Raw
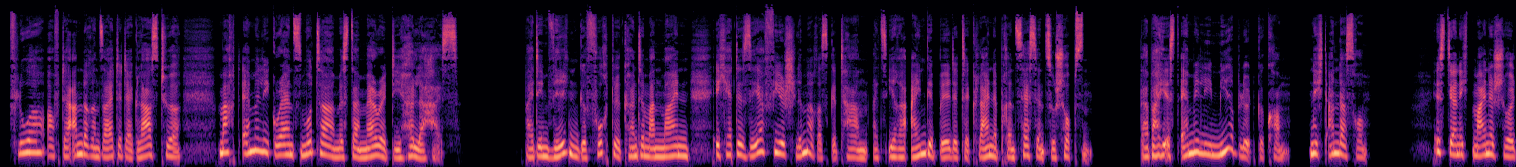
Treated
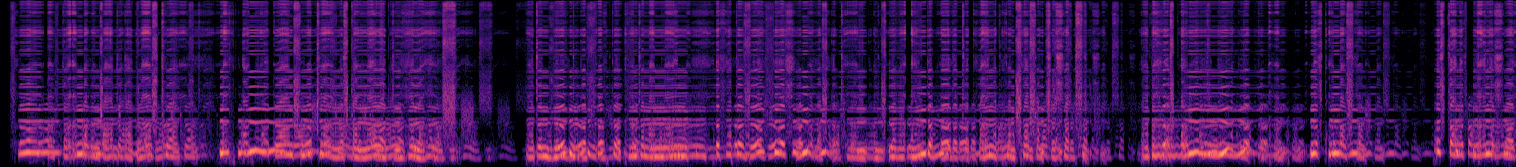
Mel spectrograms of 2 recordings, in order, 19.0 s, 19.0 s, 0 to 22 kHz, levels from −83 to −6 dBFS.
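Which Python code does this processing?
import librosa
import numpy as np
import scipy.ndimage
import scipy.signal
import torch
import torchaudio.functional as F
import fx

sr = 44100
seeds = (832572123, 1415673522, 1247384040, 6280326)

y = fx.bit_reversed(x, sr, seeds[0], block=32)
y = fx.echo_alternate(y, sr, ms=228, hz=1700.0, feedback_pct=52, wet_db=-5)
y = y * 10.0 ** (-8.5 / 20.0)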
